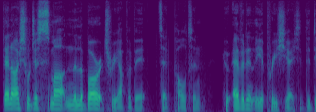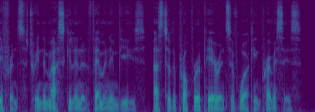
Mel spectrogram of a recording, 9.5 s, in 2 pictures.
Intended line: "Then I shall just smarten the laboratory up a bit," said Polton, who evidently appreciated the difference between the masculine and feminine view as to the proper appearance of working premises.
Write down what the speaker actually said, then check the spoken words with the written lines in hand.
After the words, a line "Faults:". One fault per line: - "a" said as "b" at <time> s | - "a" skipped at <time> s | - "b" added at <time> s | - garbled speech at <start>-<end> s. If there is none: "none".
"Then I shall just smarten the laboratory up a bit," said Polton, who evidently appreciated the difference between the masculine and feminine views as to the proper appearance of working premises.
Faults:
- "view" said as "views" at 6.5 s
